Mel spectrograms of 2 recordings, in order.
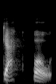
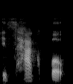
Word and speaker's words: Gakpo: You're not supposed to say Gakpo. It's Hakpo. Um, that's the Dutch pronunciation.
